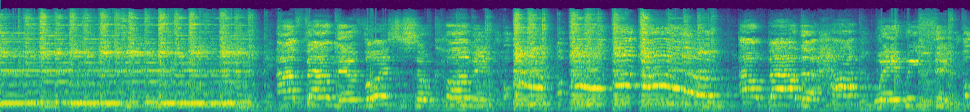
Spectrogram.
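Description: Live solo acoustic guitar, strummed in a steady rhythm. A man's singing voice comes in over it about three seconds in.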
